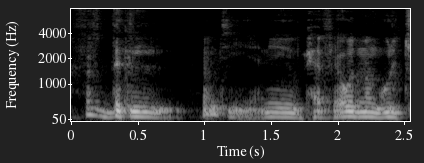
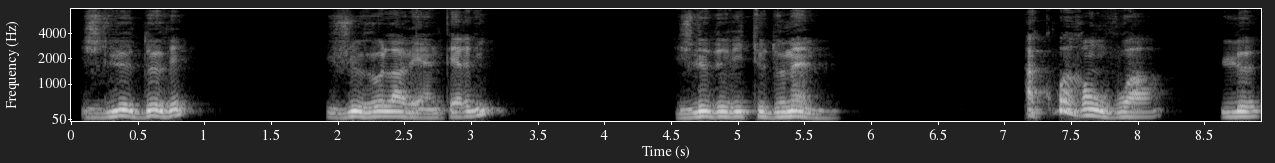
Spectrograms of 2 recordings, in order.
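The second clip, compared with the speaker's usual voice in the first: slow, drawn-out reading of the options; reading the question; much slower than usual. Shown as a demonstration. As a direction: spell out each choice slowly for the class. Reads text and question slowly. (قراءة بطيئة للسؤال)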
